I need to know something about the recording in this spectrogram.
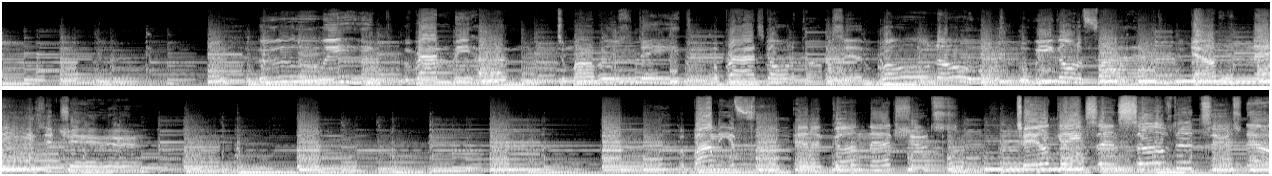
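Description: Acoustic guitar strummed steadily while a man sings along.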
